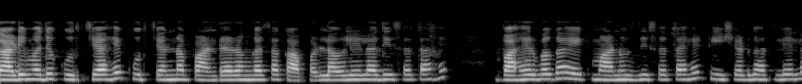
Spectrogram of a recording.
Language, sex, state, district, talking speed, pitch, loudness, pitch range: Marathi, female, Maharashtra, Sindhudurg, 140 wpm, 225 Hz, -21 LUFS, 215-235 Hz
